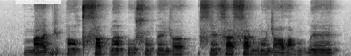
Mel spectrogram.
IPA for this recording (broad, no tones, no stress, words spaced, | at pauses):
mabʲʌ pɛ̃tˤ sʌɡ͡bã ʔusõpɛ̃jʌ | sɛ̃sasaŋ͡mõ jeðˤʌm ɡ͡bɛ̃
